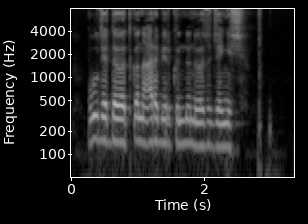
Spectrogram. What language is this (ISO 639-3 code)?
kir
